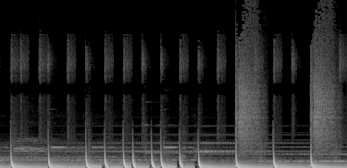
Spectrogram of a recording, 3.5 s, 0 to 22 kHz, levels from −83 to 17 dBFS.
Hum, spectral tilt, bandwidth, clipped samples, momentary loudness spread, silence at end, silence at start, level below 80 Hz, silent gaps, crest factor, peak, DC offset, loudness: none; -7.5 dB/octave; 19 kHz; under 0.1%; 4 LU; 0 s; 0 s; -24 dBFS; none; 12 dB; 0 dBFS; under 0.1%; -14 LUFS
